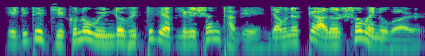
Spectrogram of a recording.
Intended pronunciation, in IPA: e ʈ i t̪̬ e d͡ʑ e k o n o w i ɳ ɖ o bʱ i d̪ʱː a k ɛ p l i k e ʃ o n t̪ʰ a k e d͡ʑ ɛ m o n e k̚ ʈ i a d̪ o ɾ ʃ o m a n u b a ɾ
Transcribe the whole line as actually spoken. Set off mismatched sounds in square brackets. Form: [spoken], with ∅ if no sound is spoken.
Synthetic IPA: e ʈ i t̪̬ e d͡ʑ e k o n o w i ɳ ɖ o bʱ i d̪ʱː [i] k ɛ p l i k e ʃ o n t̪ʰ a k e d͡ʑ ɛ m o n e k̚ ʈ i a d̪ o ɾ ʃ o m [e] n u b a ɾ

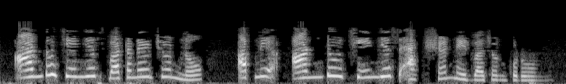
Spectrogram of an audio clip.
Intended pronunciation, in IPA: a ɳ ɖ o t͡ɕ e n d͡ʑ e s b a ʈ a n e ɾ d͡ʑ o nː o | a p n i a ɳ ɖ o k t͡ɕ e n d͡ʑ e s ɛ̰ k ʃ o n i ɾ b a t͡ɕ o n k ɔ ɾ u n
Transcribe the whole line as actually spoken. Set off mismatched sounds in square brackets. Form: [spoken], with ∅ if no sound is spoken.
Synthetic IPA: a ɳ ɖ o t͡ɕ e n d͡ʑ e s b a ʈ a n e ɾ d͡ʑ o nː o | a p n i a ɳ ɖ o [∅] t͡ɕ e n d͡ʑ e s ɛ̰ k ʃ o [nː] i ɾ b a t͡ɕ o n k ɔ ɾ u n

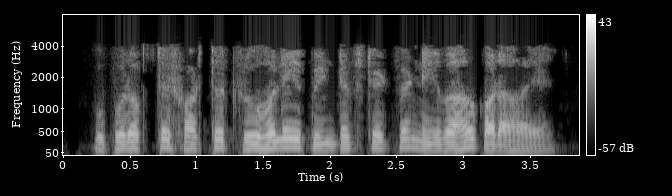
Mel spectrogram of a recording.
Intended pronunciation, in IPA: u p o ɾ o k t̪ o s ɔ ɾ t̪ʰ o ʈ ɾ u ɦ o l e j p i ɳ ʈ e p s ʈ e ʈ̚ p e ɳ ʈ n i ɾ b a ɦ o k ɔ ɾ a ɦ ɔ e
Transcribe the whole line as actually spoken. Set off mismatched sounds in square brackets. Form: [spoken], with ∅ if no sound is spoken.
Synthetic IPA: u p o ɾ o k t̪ o [ʃ] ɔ ɾ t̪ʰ o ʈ ɾ u ɦ o l e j p i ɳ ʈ e p s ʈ e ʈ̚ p e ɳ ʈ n i ɾ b a ɦ o k ɔ ɾ a ɦ ɔ e

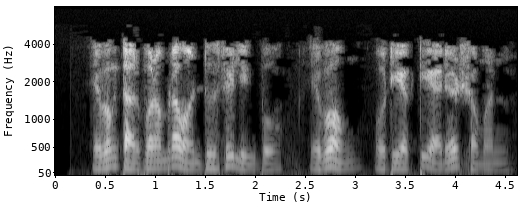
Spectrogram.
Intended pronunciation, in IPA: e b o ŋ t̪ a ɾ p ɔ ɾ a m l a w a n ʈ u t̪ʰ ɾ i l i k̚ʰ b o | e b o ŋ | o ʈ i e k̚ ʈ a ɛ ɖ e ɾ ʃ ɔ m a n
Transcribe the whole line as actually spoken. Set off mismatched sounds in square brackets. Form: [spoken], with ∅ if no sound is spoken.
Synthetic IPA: e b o ŋ t̪ a ɾ p ɔ ɾ a m [ɾ] a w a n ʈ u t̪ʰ ɾ i l i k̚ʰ b o | e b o ŋ | o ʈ i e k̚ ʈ [i] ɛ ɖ e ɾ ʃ ɔ m a n

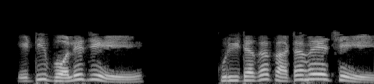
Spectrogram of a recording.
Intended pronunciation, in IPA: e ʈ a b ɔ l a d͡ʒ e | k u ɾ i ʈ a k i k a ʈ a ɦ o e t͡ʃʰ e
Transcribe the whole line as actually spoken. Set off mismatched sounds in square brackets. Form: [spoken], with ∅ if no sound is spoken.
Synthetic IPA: e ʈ [i] b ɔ l [e] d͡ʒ e | k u ɾ i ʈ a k [a] k a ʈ a ɦ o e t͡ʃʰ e

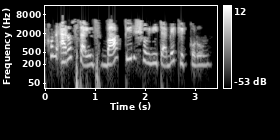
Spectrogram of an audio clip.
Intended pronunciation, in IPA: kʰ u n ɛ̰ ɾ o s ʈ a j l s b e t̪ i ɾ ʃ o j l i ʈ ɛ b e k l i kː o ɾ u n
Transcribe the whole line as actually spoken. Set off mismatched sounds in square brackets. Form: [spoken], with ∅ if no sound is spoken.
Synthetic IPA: kʰ [o] n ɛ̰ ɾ o s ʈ a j l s b [a] t̪ i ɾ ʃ o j l i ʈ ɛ b e k l i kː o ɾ u n

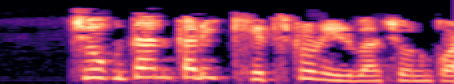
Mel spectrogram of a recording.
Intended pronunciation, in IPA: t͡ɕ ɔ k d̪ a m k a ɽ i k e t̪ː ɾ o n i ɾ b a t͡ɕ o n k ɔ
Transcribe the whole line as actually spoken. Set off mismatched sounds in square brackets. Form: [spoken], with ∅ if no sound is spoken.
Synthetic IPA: t͡ɕ [o] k d̪ a [n] k a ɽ i [kʰ] e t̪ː ɾ o n i ɾ b a t͡ɕ o n k ɔ

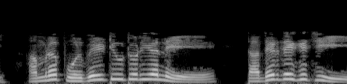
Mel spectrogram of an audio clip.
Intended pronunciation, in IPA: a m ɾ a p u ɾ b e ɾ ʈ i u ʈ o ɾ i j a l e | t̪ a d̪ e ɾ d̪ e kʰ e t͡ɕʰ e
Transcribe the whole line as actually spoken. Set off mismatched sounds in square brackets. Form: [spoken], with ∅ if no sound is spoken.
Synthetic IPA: a m ɾ a p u ɾ b e ɾ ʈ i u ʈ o ɾ i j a l e | t̪ a d̪ e ɾ d̪ e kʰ e t͡ɕʰ [i]

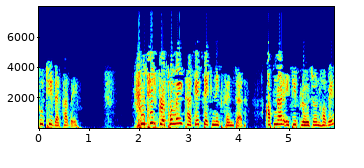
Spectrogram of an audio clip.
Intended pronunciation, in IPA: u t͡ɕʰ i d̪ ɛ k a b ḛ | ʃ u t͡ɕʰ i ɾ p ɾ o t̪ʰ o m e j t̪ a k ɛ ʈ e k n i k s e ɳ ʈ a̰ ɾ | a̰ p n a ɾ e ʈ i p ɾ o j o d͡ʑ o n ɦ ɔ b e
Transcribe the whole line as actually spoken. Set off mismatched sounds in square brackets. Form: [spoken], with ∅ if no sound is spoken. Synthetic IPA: u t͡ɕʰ i d̪ ɛ [kʰ] a b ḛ | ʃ u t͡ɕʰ i ɾ p ɾ o t̪ʰ o m e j [t̪ʰ] a k [e] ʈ e k n i k s e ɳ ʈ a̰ ɾ | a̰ p n a ɾ e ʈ i p ɾ o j o d͡ʑ o n ɦ ɔ b e

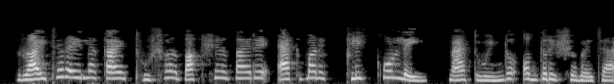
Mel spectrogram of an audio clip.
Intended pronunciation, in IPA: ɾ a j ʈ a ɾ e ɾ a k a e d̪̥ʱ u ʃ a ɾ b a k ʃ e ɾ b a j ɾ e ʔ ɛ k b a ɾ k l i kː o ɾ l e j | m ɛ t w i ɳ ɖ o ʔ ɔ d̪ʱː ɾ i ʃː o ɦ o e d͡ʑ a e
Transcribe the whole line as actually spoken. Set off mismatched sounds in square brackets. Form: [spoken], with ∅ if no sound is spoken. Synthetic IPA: ɾ a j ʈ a ɾ e [l] a k a e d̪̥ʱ u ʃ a ɾ b a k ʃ e ɾ b a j ɾ e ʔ ɛ k b a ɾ k l i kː o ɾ l e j | m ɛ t w i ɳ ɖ o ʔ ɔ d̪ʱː ɾ i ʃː o ɦ o e d͡ʑ a e

